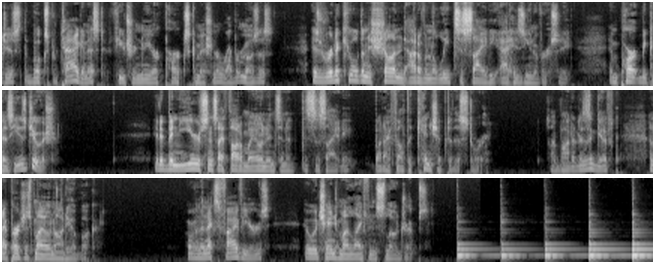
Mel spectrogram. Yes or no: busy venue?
no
